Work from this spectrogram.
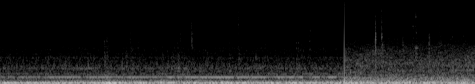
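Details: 2015 Renault Megane 3/Fluence 1.5 dCi diesel cruising off throttle, before repair: steady low hum droning over road rumble, caused by the stiff original fuel return hose carrying vibration into the body; the fix is a softer replacement hose.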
